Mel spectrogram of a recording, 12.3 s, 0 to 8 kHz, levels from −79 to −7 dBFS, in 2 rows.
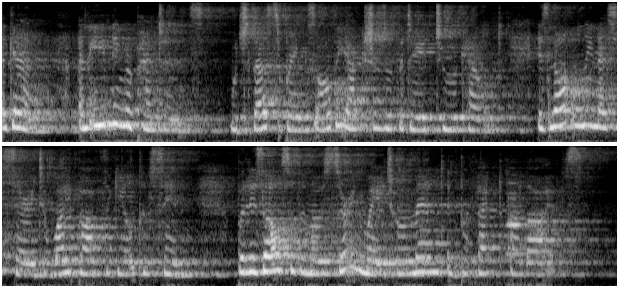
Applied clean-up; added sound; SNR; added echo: none; Wind instrument, woodwind instrument; 8 dB; reverberation time 2.1 s.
